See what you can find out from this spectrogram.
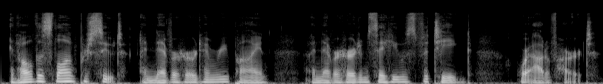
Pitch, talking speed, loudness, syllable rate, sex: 100 Hz, 220 wpm, -21 LUFS, 5.9 syllables/s, male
